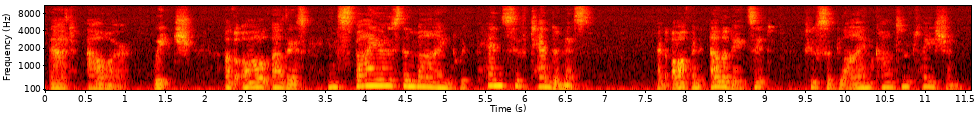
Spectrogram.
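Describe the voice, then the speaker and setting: A woman reading a classic novel as an audiobook narrator, in a measured, expressive way with drawn-out phrases. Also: low-pitched. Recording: roomy, distant mic with faint noise.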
